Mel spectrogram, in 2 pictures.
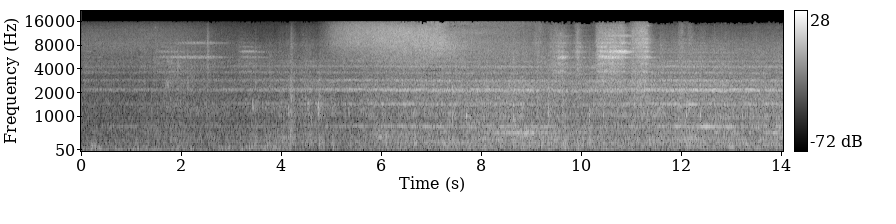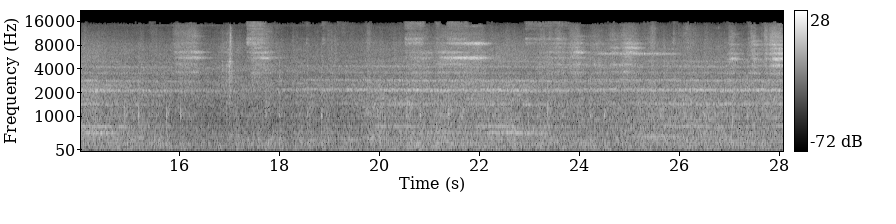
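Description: Train rolling through the station, its wheels squealing on the rails with several steady high tones and scattered clicks over rail joints. It grows louder over the first several seconds, then holds, with a brief hiss about five seconds in.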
